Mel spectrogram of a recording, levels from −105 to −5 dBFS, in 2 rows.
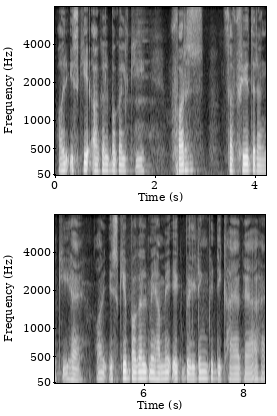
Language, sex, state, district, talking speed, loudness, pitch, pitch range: Maithili, male, Bihar, Begusarai, 150 wpm, -23 LUFS, 110 Hz, 105-115 Hz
